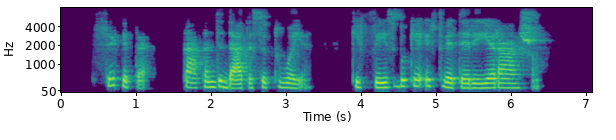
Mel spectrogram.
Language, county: Lithuanian, Alytus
